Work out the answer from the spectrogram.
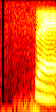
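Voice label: "sek6", Cantonese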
